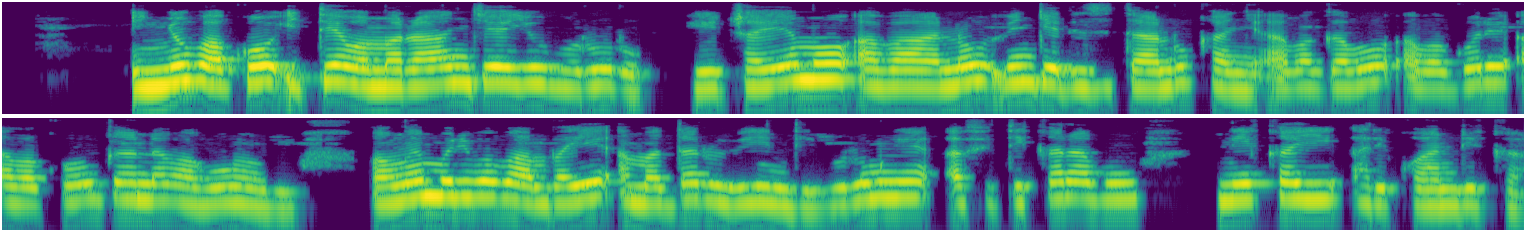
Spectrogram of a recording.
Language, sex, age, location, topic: Kinyarwanda, female, 50+, Nyagatare, education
